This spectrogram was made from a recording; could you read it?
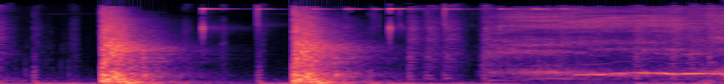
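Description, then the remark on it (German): Two loud, sharp gunshots ring out about a second apart, each bursting across the whole range and trailing off, followed by a softer hiss with a faint steady whine. “Schüsse.”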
